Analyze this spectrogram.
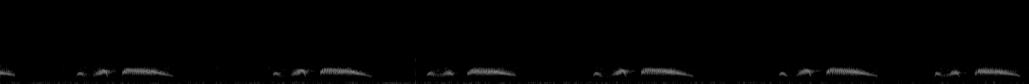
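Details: Spotted dove, in the "thổ rặc" cooing style with far-reaching coos. Six evenly spaced phrases of two quick rising notes and a falling coo repeat roughly every one and a half seconds above constant background hiss.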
